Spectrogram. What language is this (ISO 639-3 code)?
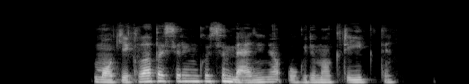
lit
